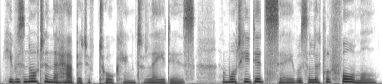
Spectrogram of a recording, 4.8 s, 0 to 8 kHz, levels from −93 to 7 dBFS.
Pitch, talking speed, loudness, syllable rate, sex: 190 Hz, 240 wpm, -19 LUFS, 5.5 syllables/s, female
